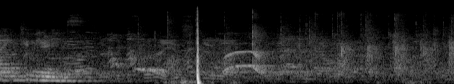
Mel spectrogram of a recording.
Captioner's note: cheers and applause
